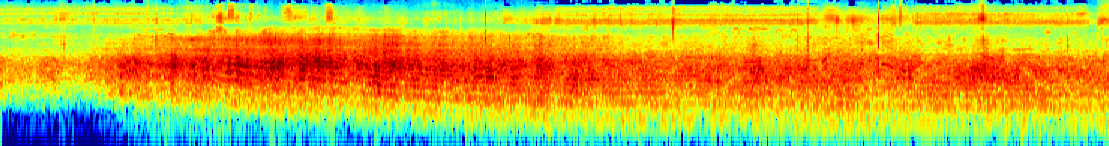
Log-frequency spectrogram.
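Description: Display aircraft flying overhead at an airshow: engine noise swells about two seconds in and stays loud. People are talking close by.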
